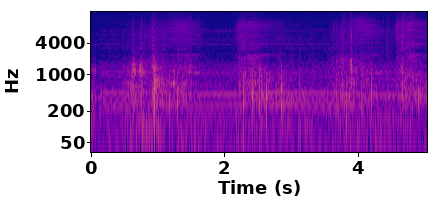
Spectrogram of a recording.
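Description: A foot massager's small electric air pump runs with a low hum, inflating the fabric air bellow while it is squeezed by hand, with light rustling and crinkling of the fabric. The pump keeps running even under a hard squeeze, which the owner takes to mean it runs on a timer rather than sensing pressure.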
